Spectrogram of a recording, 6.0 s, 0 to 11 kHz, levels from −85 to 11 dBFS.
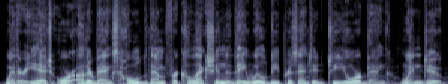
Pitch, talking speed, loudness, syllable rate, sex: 110 Hz, 180 wpm, -17 LUFS, 4.2 syllables/s, male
